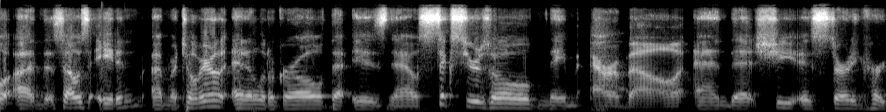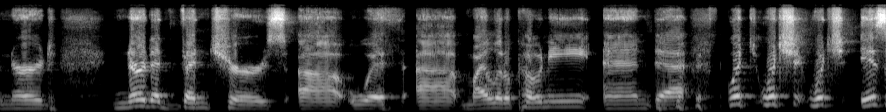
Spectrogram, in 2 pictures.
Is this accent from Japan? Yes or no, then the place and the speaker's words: no; Honduras; also born or lived in London; now in Portland, United States; I am originally from Honduras, but got to Portland, Oregon, where I live now, via London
